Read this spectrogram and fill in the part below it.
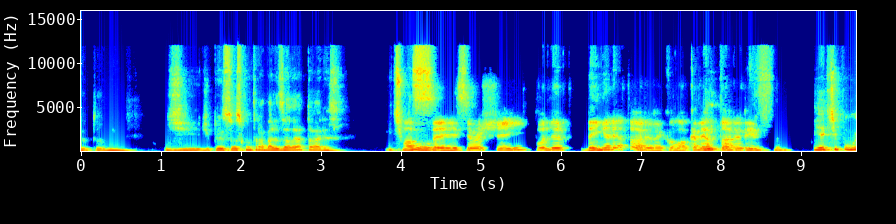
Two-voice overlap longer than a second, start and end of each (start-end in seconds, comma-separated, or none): none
